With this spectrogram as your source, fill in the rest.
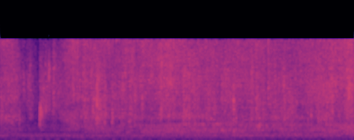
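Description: Running water streams steadily from a nearby tap or sprayer while rinsing a dog's fur during a bath, a continuous hissing flow with slight splashing throughout.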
